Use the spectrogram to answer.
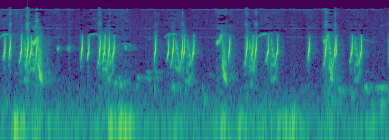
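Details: Male and female quail calling: clusters of sharp, high chirping notes in quick bursts, about one burst per second, with a short whistled note between them. A low rumble sits underneath.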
